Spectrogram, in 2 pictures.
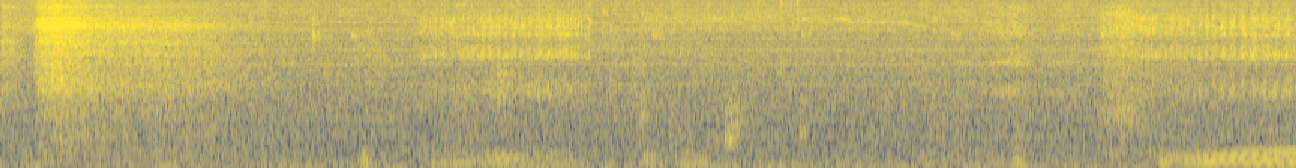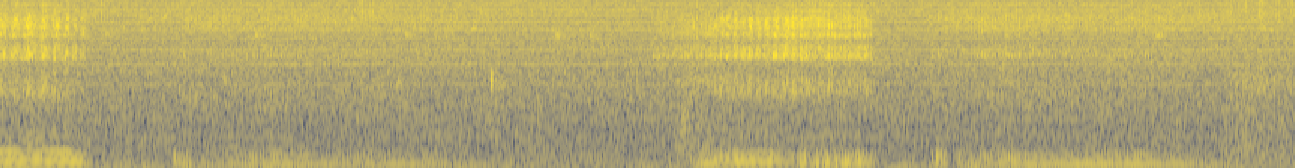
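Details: Two dogs during an afternoon nap; repeated low, droning snores with softer snorts between them over steady room hiss; relaxed snoring of sleeping dogs.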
